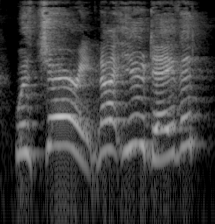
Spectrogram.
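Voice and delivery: shrill, very loud, high-pitched holler. Retelling yelling at announcers in a golf cart about a picture: retelling own yell. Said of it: "And I yelled".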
